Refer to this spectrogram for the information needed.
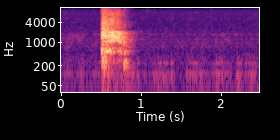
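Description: A single loud cough, a short harsh burst lasting under half a second, followed by quiet with a low background hum and no talking.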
